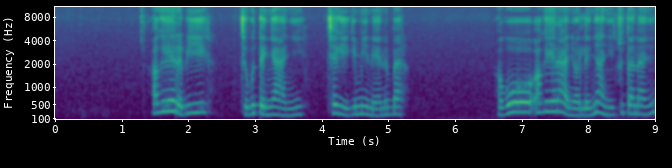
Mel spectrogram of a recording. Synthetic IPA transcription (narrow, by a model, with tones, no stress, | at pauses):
ɔ˦ke˦ɾe˨pi˦k | t͡ʃe˨bu˦te˨ɲa˨ɲi˦ | t͡ʃe˦ki˨ki˦mi˦nɛ˨nɪ˦mba˦ɾ | ɔ˨ko˦ɔ˦ke˦ɾa˦˨ɲɔ˨le˨ɲa˦˨ɲi˧t͡ʃu˦ta˦na˨ɲi˦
